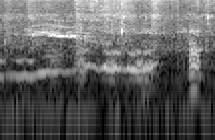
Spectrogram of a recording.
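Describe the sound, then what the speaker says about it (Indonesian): Young free-range village chicks in a netted pen cheep in thin, rising peeps, with a hen clucking low beneath them, close and steady over about a second. "Jadi hanya ayam kampung, anak ayam kampung yang seumuran ini."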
